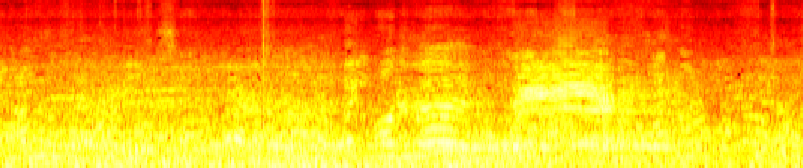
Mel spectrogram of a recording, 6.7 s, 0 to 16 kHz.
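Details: Sahiwal calves, small bulls and heifers, at Aftabganj cattle market in Dinajpur district on a Saturday, 7 July 2025; several drawn-out, wavering moos rise over constant crowd chatter and men talking nearby.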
